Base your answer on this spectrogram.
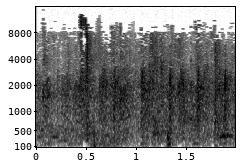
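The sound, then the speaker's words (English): A church audience gives the Lord a round of applause. The clapping is soft and continuous, with a few sharper, louder claps standing out. “In the name of Jesus, would you give the Lord a big round of applause one more time?”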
